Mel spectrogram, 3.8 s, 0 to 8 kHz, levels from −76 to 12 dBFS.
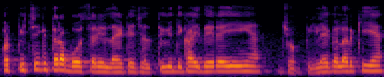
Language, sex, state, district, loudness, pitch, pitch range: Hindi, male, Uttar Pradesh, Shamli, -19 LUFS, 155 Hz, 145-165 Hz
